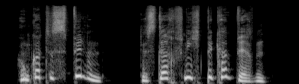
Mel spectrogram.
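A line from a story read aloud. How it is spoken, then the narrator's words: Sharp call. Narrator (German): rief scharf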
